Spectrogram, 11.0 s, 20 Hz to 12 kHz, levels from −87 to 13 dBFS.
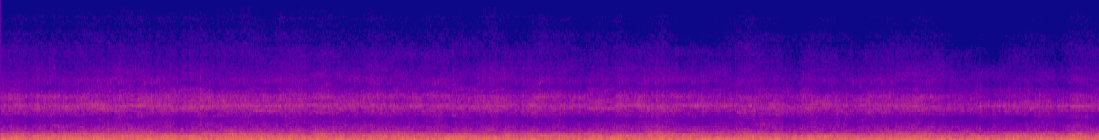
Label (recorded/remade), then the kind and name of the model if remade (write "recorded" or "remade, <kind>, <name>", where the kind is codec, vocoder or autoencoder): remade, codec, SNAC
